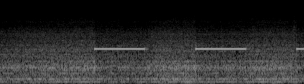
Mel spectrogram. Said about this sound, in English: The beeping means an electric current is going to pass through the fuse wire and explode my snack.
